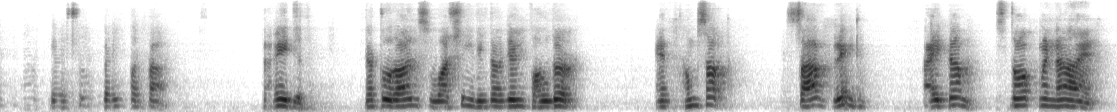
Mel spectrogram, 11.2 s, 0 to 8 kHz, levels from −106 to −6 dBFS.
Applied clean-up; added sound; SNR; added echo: neural mask model DeepFilterNet 3.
